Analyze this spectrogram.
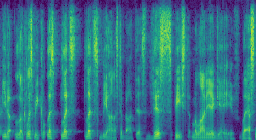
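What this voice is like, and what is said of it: Usual voice. Nothing is said of it.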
